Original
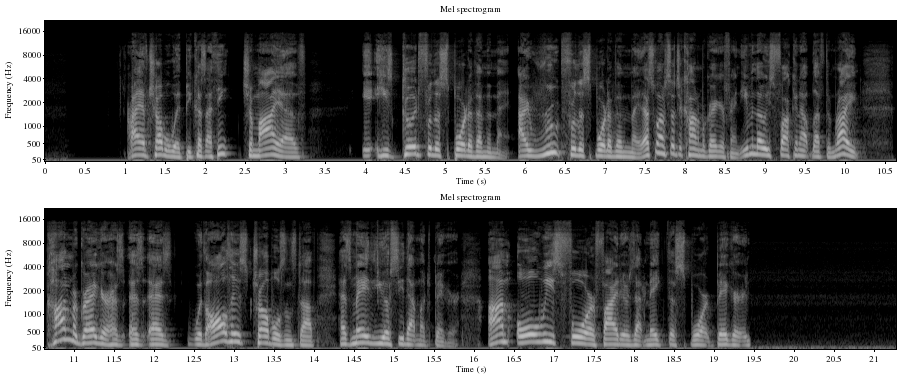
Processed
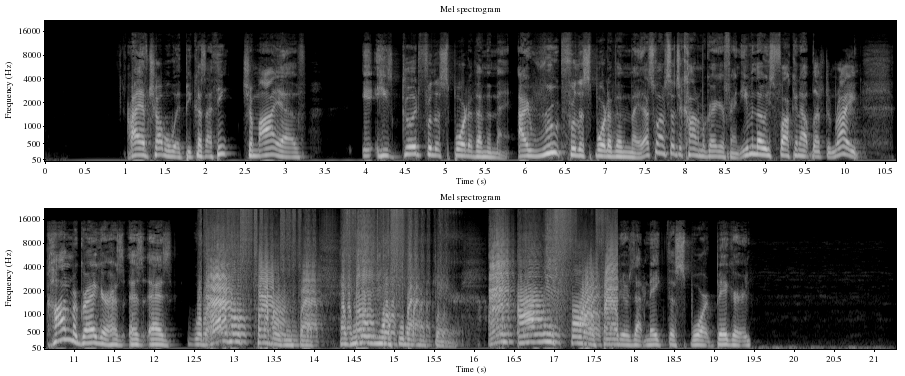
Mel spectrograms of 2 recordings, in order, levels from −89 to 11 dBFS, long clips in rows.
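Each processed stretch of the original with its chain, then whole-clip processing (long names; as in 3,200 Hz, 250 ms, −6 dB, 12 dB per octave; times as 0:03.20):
0:01.29–0:05.46: high-shelf EQ 7,400 Hz −5.5 dB + shaped tremolo triangle 4.9 Hz, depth 60%
0:07.44–0:08.75: high-shelf EQ 4,100 Hz +5.5 dB + downward compressor, threshold −25 dBFS
0:09.61–0:10.12: downward compressor 2 to 1, threshold −24 dBFS + loudspeaker in its box 180–5,800 Hz, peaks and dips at 270 Hz +4 dB, 710 Hz −10 dB, 1,600 Hz +7 dB, 2,900 Hz +7 dB
0:12.54–0:17.80: phase distortion by the signal itself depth 0.86 ms + feedback echo with a high-pass in the loop 72 ms, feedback 22%, high-pass 390 Hz, level −3.5 dB
whole clip: noise reduction from a noise print of the clip's start 9 dB; parametric band 330 Hz −6 dB 0.2 octaves; automatic gain control gain up to 11 dB; level −4 dB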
